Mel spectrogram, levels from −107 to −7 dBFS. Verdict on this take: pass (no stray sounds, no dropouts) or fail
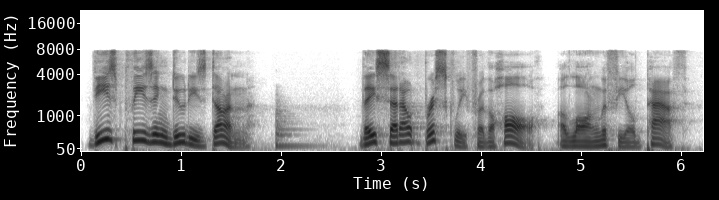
fail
